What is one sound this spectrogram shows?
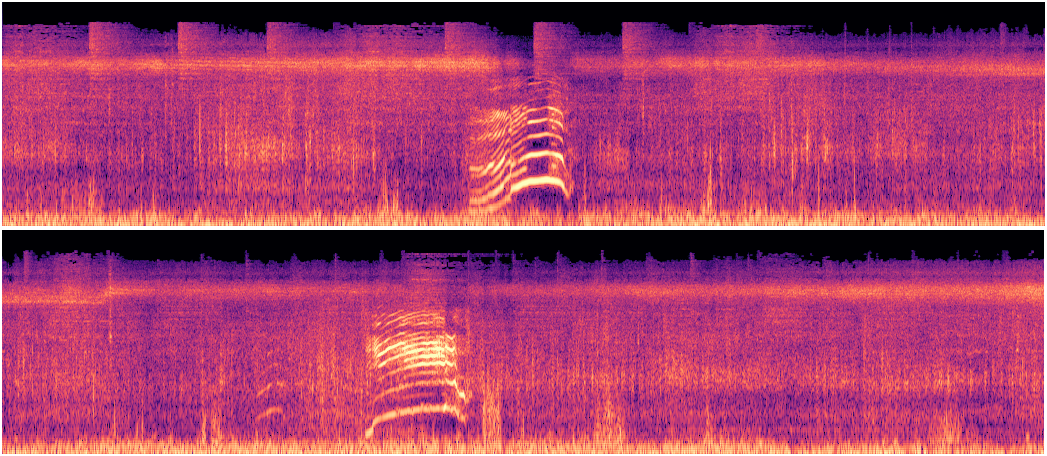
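Wind rumbles steadily against the microphone while riding fast.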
